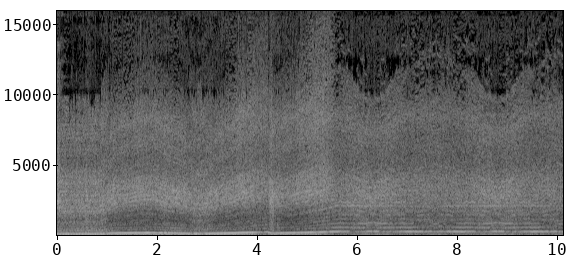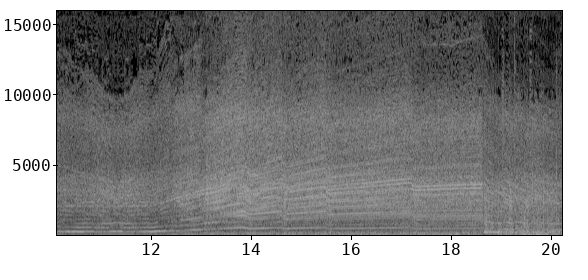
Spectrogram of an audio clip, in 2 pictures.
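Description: A Renault-powered open-wheel race car in Assetto Corsa drones continuously, its engine note climbing and dipping through gear changes and rising steadily under acceleration, with no talking.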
